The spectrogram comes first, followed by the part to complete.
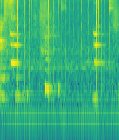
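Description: Elevator button panel beeping: two short high beeps, one just after the start and one near the end, as floor buttons are pressed.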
